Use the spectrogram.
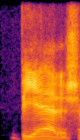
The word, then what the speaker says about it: Biadasz: Tyler, I always pronounce his name wrong. It's Biadasz, right? Biadasz, I think is how you say it. Yeah, that's right.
